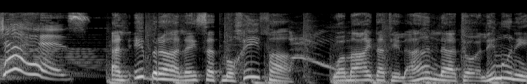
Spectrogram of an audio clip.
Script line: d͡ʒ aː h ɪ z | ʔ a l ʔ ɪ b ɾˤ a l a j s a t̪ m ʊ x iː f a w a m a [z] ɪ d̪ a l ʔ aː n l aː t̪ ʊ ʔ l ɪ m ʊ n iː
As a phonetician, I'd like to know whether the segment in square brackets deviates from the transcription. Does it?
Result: yes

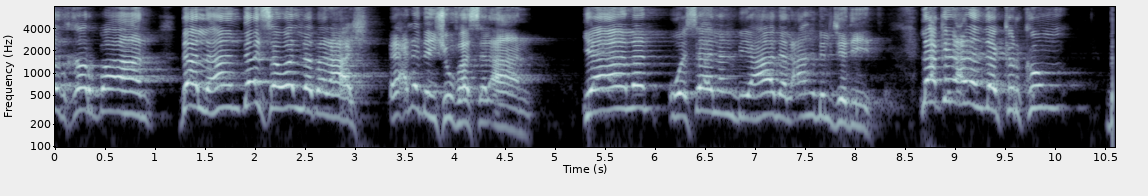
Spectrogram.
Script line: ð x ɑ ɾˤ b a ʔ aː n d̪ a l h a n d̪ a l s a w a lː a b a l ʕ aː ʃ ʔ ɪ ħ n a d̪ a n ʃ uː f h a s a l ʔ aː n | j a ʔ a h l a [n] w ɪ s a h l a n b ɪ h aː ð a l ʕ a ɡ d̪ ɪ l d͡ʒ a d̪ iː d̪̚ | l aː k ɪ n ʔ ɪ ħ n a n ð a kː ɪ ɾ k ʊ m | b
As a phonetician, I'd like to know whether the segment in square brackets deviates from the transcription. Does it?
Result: no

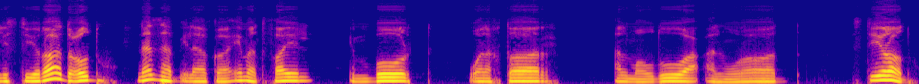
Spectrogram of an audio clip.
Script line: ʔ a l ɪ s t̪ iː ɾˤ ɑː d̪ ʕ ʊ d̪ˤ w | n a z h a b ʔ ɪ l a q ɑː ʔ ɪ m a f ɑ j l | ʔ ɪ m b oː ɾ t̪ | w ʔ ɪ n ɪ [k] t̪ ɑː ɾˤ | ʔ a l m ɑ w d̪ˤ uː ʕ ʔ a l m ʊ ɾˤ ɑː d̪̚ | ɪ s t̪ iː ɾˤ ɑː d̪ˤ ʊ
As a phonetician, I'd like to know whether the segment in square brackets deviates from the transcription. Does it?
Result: yes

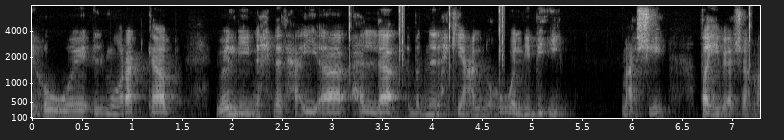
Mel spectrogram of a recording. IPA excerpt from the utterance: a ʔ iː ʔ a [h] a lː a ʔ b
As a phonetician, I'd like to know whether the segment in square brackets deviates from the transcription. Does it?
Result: no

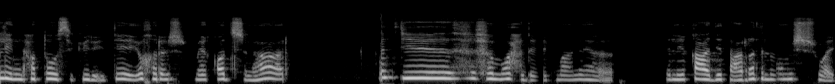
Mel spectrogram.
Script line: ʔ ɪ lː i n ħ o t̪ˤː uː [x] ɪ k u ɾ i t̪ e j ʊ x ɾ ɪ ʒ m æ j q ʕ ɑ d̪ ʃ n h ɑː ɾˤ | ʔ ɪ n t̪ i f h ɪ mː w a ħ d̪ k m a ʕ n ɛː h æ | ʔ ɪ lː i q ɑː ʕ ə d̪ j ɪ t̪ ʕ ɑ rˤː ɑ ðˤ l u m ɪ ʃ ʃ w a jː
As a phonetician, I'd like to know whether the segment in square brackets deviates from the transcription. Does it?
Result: yes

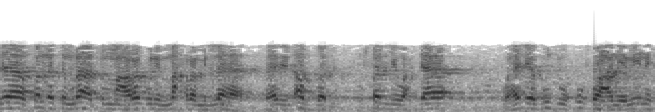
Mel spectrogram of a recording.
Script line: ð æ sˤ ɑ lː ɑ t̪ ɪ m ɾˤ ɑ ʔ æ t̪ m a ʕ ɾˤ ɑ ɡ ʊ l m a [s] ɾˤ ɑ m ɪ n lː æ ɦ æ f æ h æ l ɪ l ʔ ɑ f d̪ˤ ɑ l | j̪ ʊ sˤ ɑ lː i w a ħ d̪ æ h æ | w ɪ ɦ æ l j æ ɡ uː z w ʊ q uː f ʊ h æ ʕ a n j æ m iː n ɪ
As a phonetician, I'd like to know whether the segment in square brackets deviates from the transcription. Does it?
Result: yes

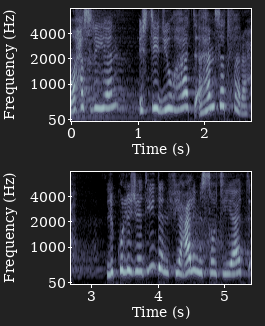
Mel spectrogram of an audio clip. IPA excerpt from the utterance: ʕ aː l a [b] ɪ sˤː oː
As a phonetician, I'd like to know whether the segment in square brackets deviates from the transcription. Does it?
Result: yes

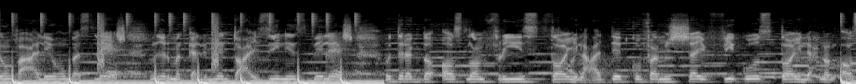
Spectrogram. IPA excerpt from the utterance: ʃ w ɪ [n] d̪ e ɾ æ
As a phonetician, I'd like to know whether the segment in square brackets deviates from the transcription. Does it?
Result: yes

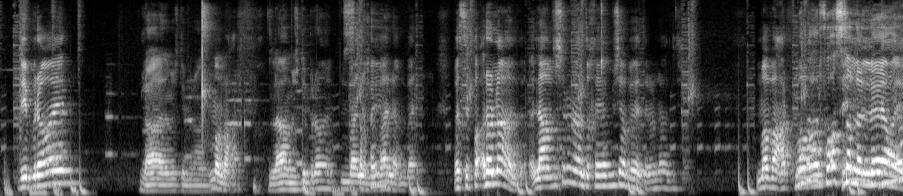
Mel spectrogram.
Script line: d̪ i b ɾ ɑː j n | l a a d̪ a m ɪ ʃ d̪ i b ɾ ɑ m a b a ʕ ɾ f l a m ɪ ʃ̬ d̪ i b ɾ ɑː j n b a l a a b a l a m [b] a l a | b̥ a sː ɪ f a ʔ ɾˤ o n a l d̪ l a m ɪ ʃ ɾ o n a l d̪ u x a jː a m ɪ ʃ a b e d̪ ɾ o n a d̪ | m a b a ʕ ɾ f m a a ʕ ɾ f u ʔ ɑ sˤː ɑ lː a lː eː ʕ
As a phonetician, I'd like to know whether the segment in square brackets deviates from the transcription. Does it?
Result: no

